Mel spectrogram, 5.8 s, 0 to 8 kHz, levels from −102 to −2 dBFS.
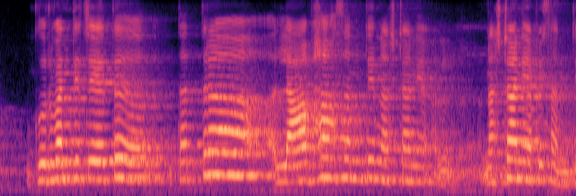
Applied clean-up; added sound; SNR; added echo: none; none; none; none.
